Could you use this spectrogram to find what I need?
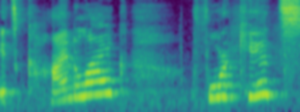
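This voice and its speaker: A woman's voice amid noticeable background noise. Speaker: booktuber. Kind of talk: casual vlog talk. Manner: casual, filler-heavy.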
